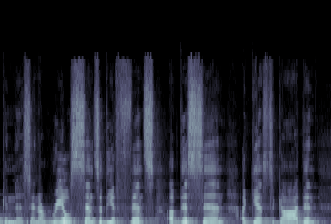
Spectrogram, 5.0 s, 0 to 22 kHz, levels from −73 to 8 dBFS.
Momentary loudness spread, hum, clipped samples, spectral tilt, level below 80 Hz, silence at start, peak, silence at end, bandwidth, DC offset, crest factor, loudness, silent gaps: 7 LU; none; under 0.1%; -4 dB/octave; -52 dBFS; 0 s; -2 dBFS; 0.05 s; 17 kHz; under 0.1%; 16 dB; -18 LUFS; none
